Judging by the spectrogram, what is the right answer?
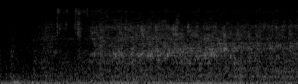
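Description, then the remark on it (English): Water runs steadily into a kettle, a continuous gushing hiss that grows slightly brighter as it fills, with no voices over the three seconds. “I'll put the kettle on.”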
